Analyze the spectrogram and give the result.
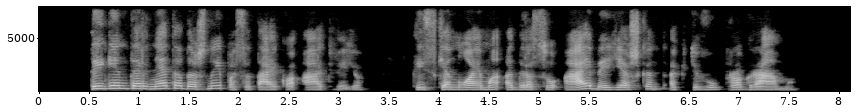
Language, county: Lithuanian, Panevėžys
